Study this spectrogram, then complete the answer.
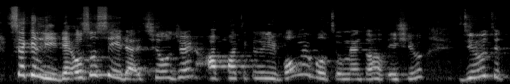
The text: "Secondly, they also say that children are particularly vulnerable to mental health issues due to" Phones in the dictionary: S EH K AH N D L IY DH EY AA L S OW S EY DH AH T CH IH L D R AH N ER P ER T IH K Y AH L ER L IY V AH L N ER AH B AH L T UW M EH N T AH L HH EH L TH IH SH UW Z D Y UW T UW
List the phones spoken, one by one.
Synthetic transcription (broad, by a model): S EH K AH N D L IY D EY AA L S OW S EY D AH T CH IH L D R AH N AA P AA T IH K Y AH L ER L IY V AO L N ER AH B AH L T UW M EH N T AH L HH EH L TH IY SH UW D Y UW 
